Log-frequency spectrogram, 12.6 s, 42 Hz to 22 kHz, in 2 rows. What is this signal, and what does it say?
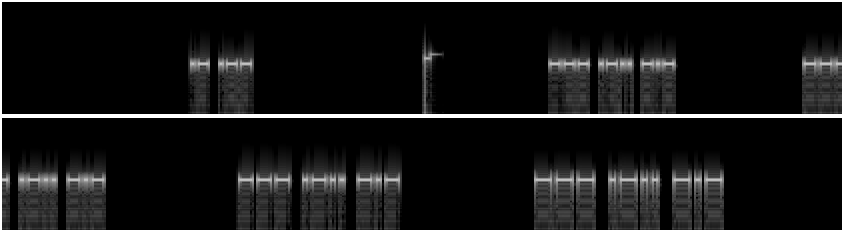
Morse code, heard as a keyed tone, about 40 wpm, 700 Hz. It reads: AW OLK OLK OLK OLK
